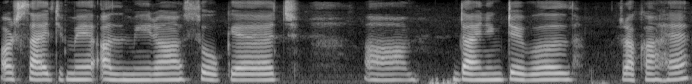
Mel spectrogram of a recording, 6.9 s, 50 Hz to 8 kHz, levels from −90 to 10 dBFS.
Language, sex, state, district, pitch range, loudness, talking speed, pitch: Hindi, female, Tripura, Dhalai, 210-220 Hz, -17 LUFS, 85 wpm, 215 Hz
